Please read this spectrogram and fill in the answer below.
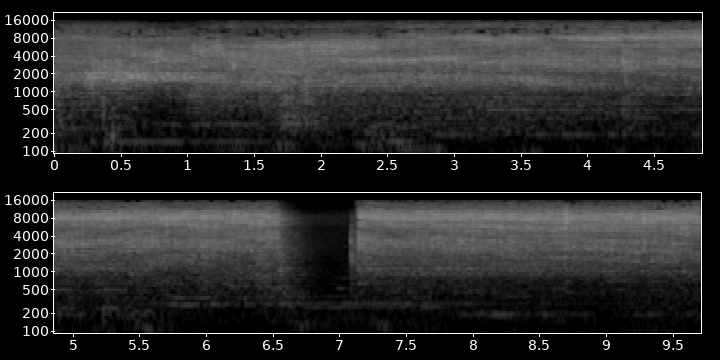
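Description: Compressed-air canister spray gun with an extension wand hissing steadily as it sprays rust-prevention treatment into the roof perimeter seams. The spray cuts out for about half a second around seven seconds in, then resumes.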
